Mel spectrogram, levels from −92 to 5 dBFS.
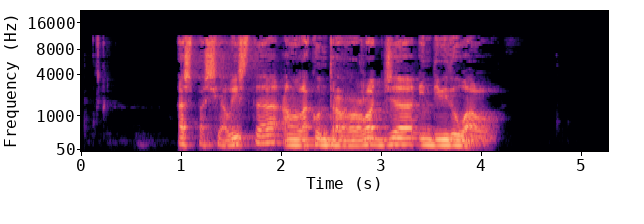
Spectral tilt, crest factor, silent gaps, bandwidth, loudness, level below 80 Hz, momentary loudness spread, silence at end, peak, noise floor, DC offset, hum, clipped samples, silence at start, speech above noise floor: -4 dB/octave; 18 dB; none; 11.5 kHz; -15 LUFS; -54 dBFS; 5 LU; 1.15 s; 0 dBFS; -83 dBFS; under 0.1%; none; under 0.1%; 1 s; 67 dB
